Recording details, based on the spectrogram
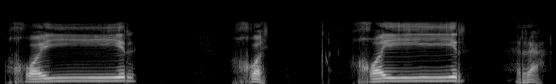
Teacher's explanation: because it is preceded by ya sakin or ya layyina actually, which is ya sakin preceded by a letter with a fatha, ra sakin will be read flat muraqqaq.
